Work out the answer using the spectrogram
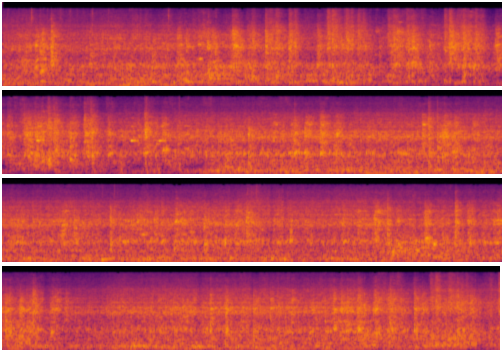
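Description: Mugunghwa-ho passenger train running along the line, heard from inside a passenger car: a steady rumble of wheels on the rails, with clicks scattered through it.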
